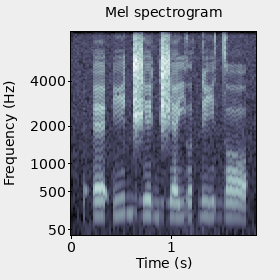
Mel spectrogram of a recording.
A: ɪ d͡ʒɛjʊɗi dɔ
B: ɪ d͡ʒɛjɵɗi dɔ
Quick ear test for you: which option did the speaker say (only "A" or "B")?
A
